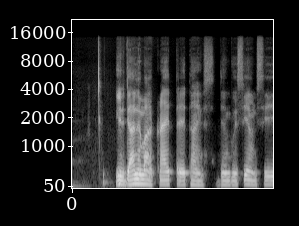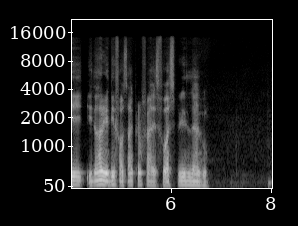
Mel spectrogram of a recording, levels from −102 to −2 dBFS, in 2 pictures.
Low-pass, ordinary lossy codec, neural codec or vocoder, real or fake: 14.4 kHz; none; codec, 32 kHz, 1.9 kbps, SNAC; fake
